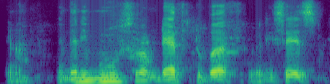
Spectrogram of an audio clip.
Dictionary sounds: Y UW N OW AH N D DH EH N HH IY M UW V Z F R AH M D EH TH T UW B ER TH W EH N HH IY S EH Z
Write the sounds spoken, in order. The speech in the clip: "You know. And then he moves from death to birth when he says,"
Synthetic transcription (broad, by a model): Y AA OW AH N D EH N HH IY M UW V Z F R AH M D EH T T UW B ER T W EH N HH IY S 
